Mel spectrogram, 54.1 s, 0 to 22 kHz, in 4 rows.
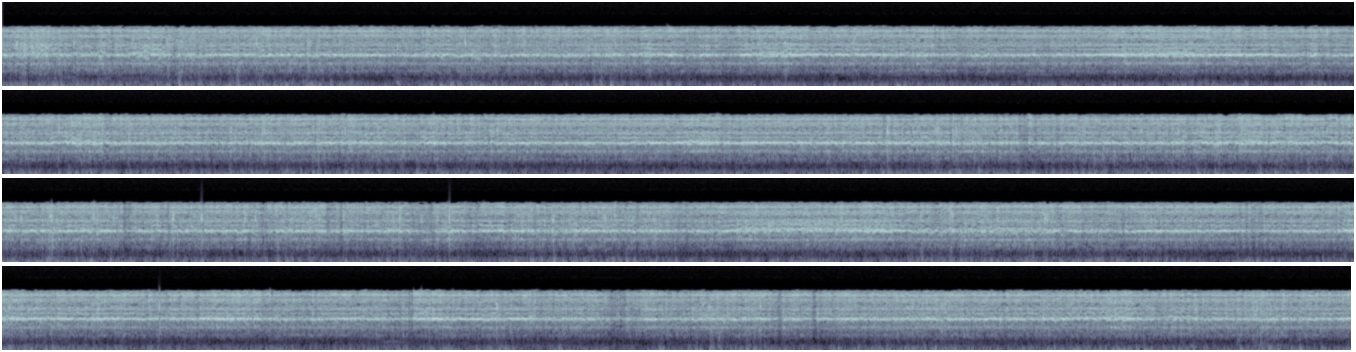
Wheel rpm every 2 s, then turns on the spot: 170, 170, 160, 160, 160, 160, 160, 170, 170, 160, 160, 160, 160, 160, 160, 160, 160, 160, 160, 160, 160, 160, 160, 160, 160, 160, 160.
none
